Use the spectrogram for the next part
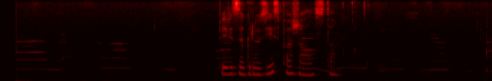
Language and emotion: Russian, neutral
